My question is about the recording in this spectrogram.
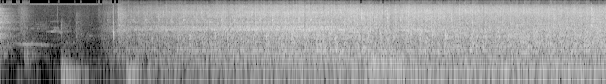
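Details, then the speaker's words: Chevrolet Suburban engine restarted after rocker and spark plug checks; the tap persists at idle, a quick light tick about four per second from one rocker near the exhaust valve, unchanged when plugs are pulled one at a time. Valvetrain tapping. "okay as you can hear that tap is still in there"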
